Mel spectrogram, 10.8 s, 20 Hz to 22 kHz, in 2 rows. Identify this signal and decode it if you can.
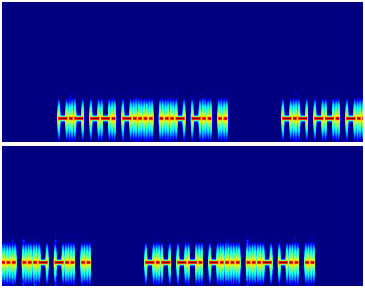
Morse code, heard as a keyed tone, about 32 wpm, 700 Hz. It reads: KG6VDI KG6VDI KG6VDI
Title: USA Call Signs - 6 Characters - Repeated 3x - 30wpm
